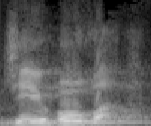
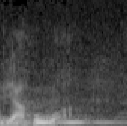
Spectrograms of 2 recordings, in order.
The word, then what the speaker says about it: Yahweh: get the J from jovah where did you get the J from J is another consonant at the vowels it become Yahweh what is yahwa yah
